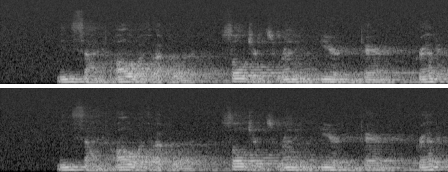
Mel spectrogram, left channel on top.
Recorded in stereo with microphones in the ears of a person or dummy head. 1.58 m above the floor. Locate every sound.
0.6 s a man speaking: 10° left (ahead or behind), 2.0 m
